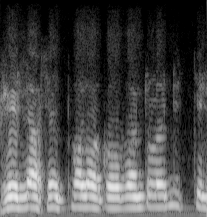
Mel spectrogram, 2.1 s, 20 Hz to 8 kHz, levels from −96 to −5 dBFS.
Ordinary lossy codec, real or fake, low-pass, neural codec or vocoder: Opus, 24 kbps; real; 7.2 kHz; none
